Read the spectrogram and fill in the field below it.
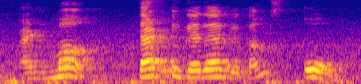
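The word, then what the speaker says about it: ॐ: Here the pronunciation changes. Yeah, it's not actually A, U. So it becomes, because this comes in, it becomes O. So A, U and Ma together is Om.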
